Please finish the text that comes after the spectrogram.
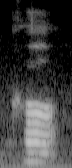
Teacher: वो है घ। घ व्यंजन के उच्चारण में जिह्वा तालु से नहीं टकराती, और घ व्यंजन के वर्ण का उच्चारण स्थान कंठ होता है।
